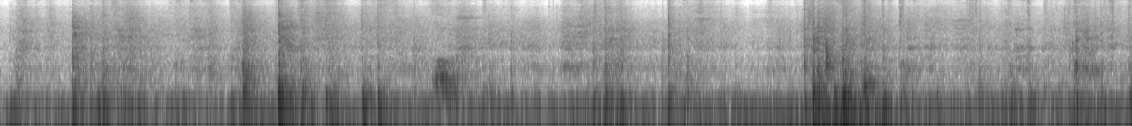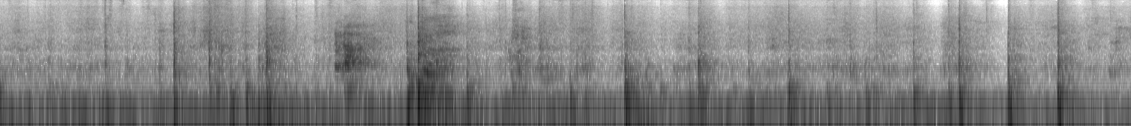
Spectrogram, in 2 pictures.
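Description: MMA sparring on foam floor mats: scattered thuds and slaps of bare feet, gloved strikes and bodies hitting the mat. About two-thirds of the way through there is a short grunt, and the loudest thud comes with it.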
